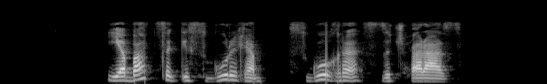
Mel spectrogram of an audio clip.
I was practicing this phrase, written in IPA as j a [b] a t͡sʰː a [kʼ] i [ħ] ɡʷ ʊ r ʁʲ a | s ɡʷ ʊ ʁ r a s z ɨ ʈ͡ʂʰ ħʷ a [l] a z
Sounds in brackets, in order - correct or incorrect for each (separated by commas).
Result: correct, correct, incorrect, incorrect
